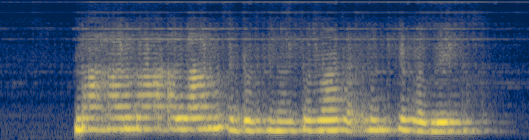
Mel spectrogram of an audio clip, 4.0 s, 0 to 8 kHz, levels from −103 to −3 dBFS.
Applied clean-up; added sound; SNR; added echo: neural mask model DeepFilterNet 3.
